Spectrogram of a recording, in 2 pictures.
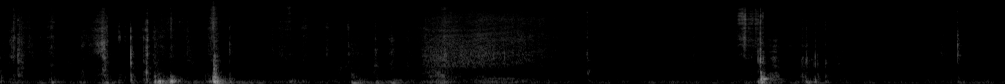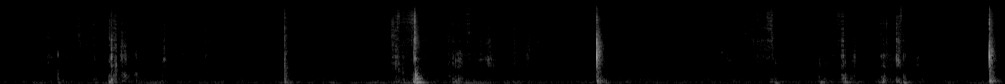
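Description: Tarot cards are handled while five are picked out: quiet close shuffles, light slides, taps and snaps of card stock come in irregular bursts with pauses between; no voices.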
